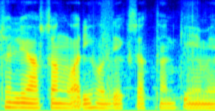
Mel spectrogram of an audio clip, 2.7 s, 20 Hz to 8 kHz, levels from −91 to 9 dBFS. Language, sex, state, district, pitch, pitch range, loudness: Chhattisgarhi, male, Chhattisgarh, Bastar, 115 Hz, 115-125 Hz, -19 LUFS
